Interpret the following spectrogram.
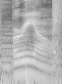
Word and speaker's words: Breone: But yeah, it's Breone. Like Bre. And then own Breone, like Breone.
